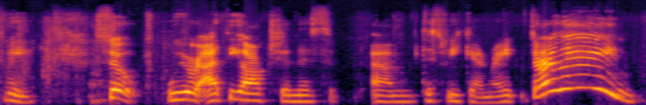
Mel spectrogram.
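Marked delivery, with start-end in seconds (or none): 3.5-4.2 Darlene called out loud and high; calling out loud. Real, not acted. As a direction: call her name across the room, much higher. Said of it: "Sounds like I'm yelling at you".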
